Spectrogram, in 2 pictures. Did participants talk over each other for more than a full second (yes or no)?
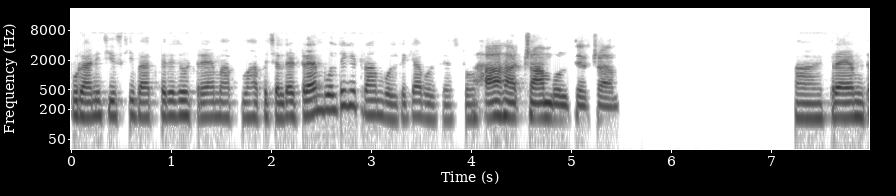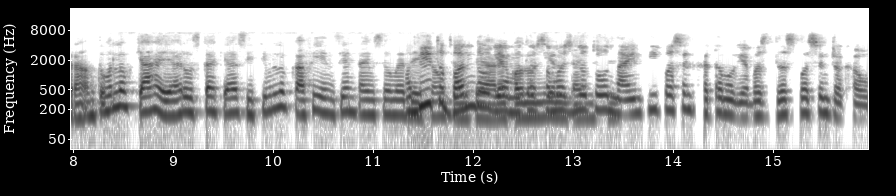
yes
